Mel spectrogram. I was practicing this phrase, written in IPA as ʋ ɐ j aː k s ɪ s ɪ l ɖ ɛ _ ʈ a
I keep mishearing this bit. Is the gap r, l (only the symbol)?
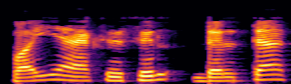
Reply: l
